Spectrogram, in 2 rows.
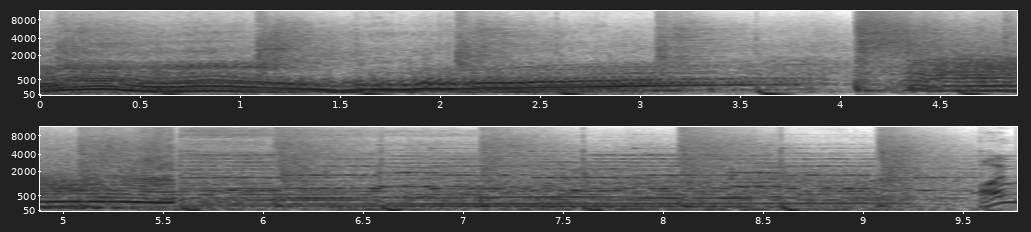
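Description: A Lamborghini Countach LP400S from the 1980s drives close by, its engine revving loudly and rising and falling through the gears, with several sharp shifts and a sustained howl throughout.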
